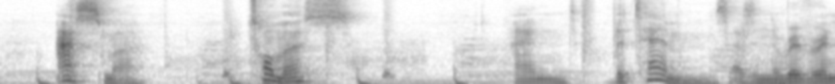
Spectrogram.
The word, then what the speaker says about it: Thames: technology mechanic chaos ache sometimes the h is silent in th such as thailand time asthma thomas and the thames as in the river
